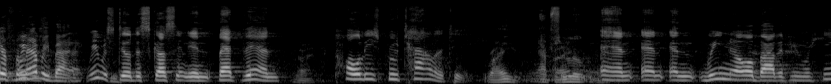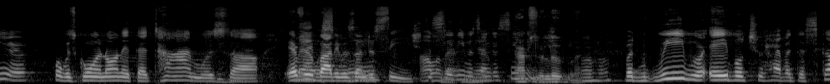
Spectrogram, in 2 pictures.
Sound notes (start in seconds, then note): none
